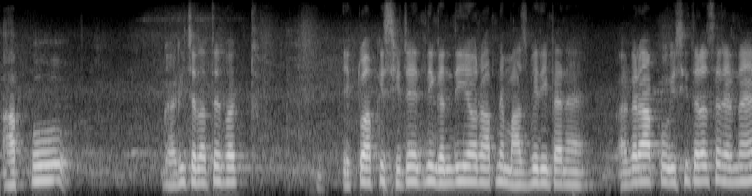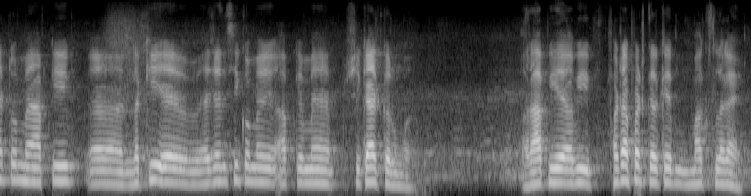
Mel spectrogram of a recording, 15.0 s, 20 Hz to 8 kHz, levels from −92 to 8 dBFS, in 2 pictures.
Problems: constant background noise, background conversations at intervals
